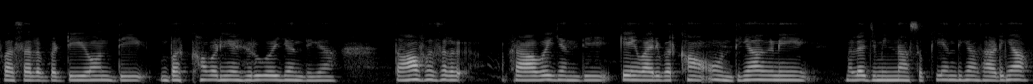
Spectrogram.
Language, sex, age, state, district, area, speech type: Dogri, female, 30-45, Jammu and Kashmir, Reasi, rural, spontaneous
